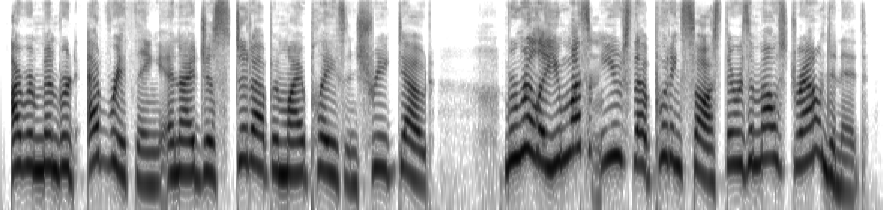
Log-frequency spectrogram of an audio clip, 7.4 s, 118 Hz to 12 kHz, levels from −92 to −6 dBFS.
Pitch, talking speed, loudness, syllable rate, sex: 295 Hz, 230 wpm, -18 LUFS, 6.8 syllables/s, female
